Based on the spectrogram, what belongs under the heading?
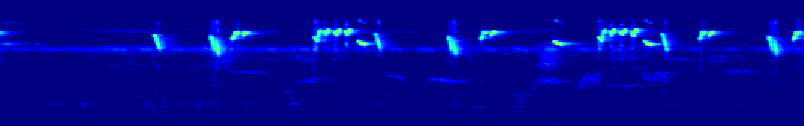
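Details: Kolibri ninja sunbird song meant for training songbirds: after a quiet start, shrill clipped chirps arrive in small clusters and singles, with high sliding whistles mixed in.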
